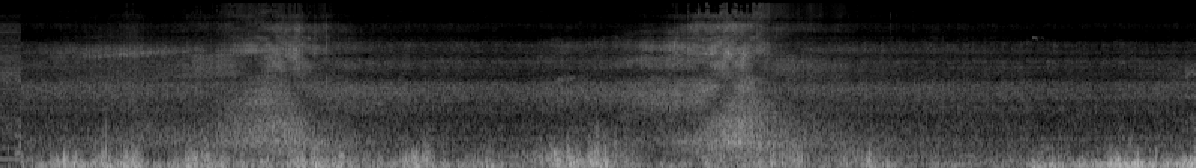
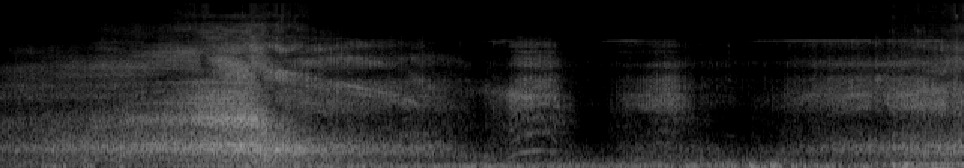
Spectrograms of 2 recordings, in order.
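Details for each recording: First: Brushless RC car after new motor installed and pinion gear issue fixed: electric whine rises and falls cleanly as it passes and returns, no grinding or rattle; normal running. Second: Brushless RC car under load: a high electric whine sweeps past, then uneven scraping chatter as the pinion gear on the motor shaft slips because it was not attached well; fixed by making a new pinion and gluing it on.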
